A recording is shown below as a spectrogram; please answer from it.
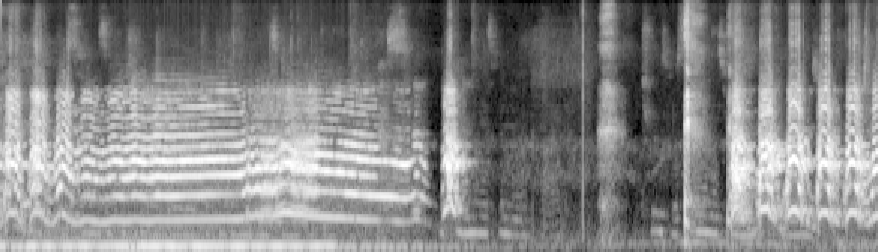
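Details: German Shepherd howling: a sustained, harmonic-rich tone held for about four seconds that swells and rises slightly near its end. After a short quiet gap come several sharp barks and yips.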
